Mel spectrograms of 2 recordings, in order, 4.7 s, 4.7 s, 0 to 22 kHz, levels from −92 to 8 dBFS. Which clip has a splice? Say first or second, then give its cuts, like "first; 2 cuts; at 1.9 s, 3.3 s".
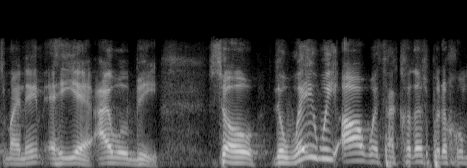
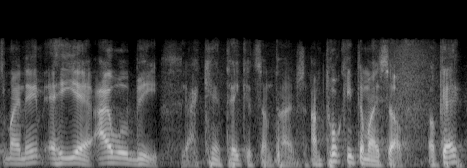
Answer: second; 1 cut; at 1.8 s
